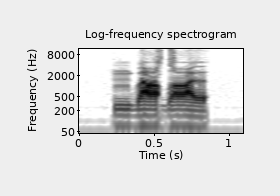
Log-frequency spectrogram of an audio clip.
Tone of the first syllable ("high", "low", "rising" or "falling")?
low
